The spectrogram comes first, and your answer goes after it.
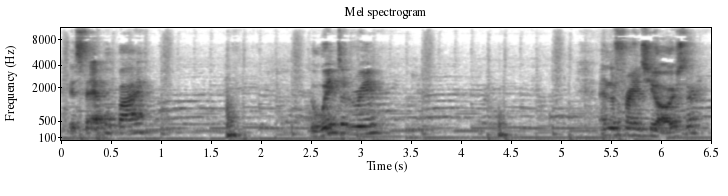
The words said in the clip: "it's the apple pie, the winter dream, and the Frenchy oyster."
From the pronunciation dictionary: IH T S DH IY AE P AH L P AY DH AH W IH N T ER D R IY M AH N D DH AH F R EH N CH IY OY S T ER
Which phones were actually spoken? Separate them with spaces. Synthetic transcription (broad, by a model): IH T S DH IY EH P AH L B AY DH AH W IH N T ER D R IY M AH N DH AH F R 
